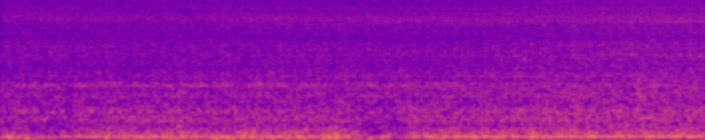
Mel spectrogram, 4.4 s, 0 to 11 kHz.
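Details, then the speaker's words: 2002 Chevy Silverado 5.3 V8, started on a jumper pack after the battery was dead: steady idle with a dull low knock about three times a second; suspected broken crank, broken flywheel or loose torque converter bolts. Cause suspected, not confirmed. "oh that sounded real good so who do you think that might be that kind of sound like a busted crank or something"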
